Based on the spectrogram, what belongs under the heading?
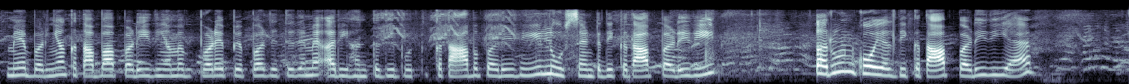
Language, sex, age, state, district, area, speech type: Dogri, female, 18-30, Jammu and Kashmir, Samba, rural, spontaneous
